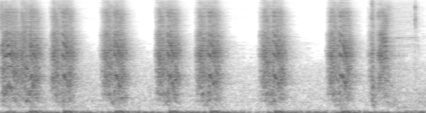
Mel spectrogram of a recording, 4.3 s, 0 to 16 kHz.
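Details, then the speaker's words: Triumph Tiger 800, battery charged two days, clutch in: slow, labored cranking about once every half second, never catching; sounds like a flat battery but isn't, starter motor and electrics to be checked. "That to me sounds like a flat battery, but it's not."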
